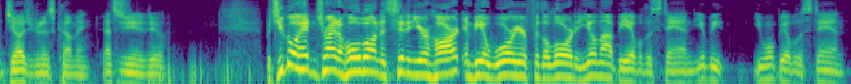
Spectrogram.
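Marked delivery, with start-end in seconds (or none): 2.6-7.0 loud, higher preaching shout at sinners. Real, not acted. Preacher shouting a warning at sinful listeners, loud and high. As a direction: belt it out like a street preacher.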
